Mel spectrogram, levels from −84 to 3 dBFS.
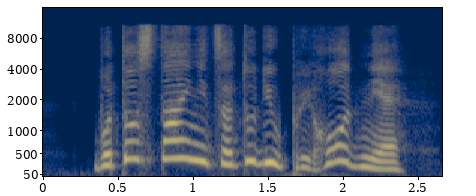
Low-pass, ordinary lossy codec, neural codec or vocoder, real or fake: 10.8 kHz; AAC, 48 kbps; codec, 16 kHz in and 24 kHz out, 0.9 kbps, LongCat-Audio-Codec, four codebook decoder; fake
